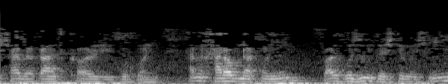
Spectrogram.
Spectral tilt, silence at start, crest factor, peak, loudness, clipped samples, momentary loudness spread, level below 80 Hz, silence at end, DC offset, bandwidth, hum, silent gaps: -12.5 dB/octave; 0 s; 14 dB; -2 dBFS; -22 LUFS; under 0.1%; 11 LU; -20 dBFS; 0 s; under 0.1%; 5.4 kHz; none; none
